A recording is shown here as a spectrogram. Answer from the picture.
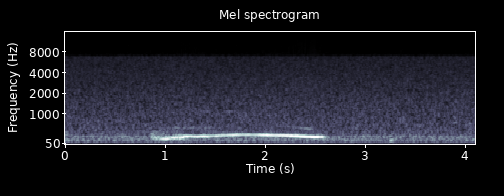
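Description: A woman's quiet, drawn-out closed-mouth "mmm" hum of emotion, starting about a second in, rising and then slowly falling in pitch for under two seconds.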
